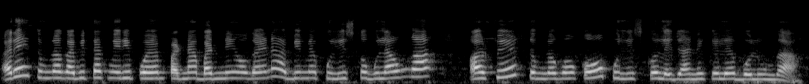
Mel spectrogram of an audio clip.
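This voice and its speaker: A woman teaching an online English class, reading each line of a poem slowly and then explaining it in Hindi. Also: high voice, steady tone, darkish tone, dry recording, low-quality recording.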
